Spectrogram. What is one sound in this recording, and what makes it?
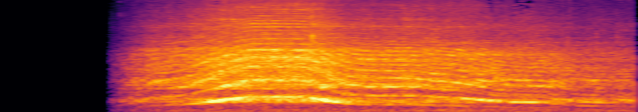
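A motorised rope winch whirs and hums.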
